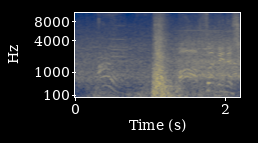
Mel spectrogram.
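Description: A heavy body slams onto the wrestling mat with a loud thud.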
